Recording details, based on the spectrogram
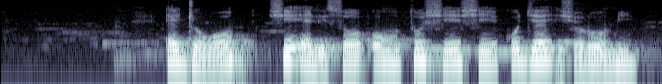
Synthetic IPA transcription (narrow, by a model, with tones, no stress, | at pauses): ɛ˧d͡ʒɔ˨wɔ˨˦ʃe˦ɛ˧le˨sɔ˧o˧ũ˧to˦ʃe˧˦ʃe˧ko˦d͡ʒɛ˦i˨ʃo˨ɾo˨˦˧mĩ˧˦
